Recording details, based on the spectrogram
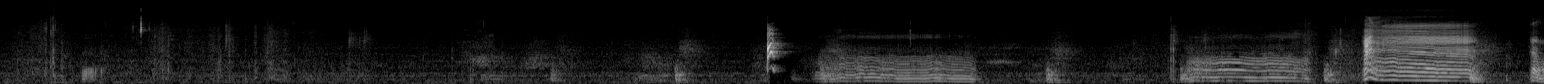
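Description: A Shiba Inu puppy makes drawn-out, wobbling whines and yowls that bend up and down in pitch, each burst lasting one to two seconds. A person's brief voice and household noises are heard in the background.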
